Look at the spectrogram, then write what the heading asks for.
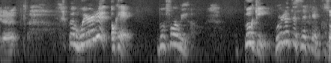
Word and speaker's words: Boogie: So it's pronounced Boogie.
